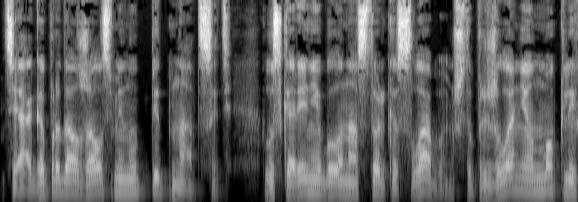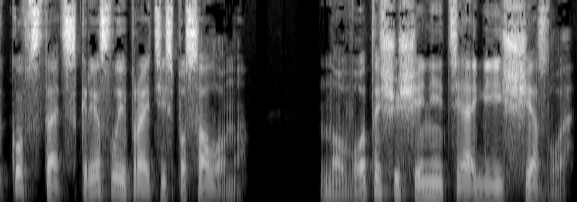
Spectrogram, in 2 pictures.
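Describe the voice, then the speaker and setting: A man reads an audiobook aloud with expressive, measured narration. His voice sits at a middle pitch and moves in a lively way. The recording is close and dry, with no room sound. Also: no room sound. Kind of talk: scripted narration.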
